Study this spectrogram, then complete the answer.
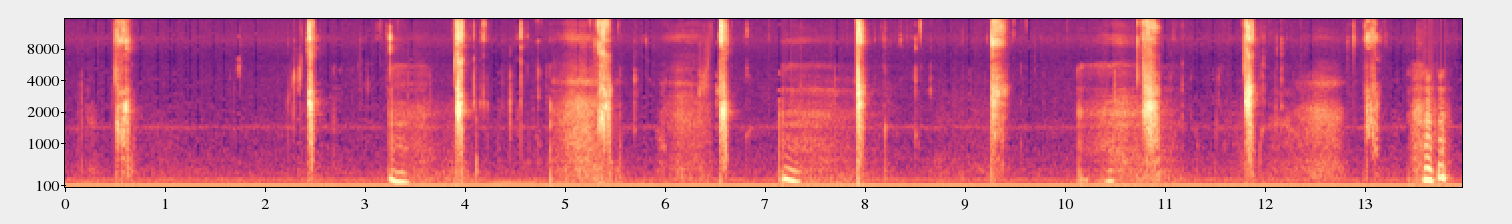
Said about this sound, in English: Now come here. Hey, I didn't say you could pull away. I want more kisses.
